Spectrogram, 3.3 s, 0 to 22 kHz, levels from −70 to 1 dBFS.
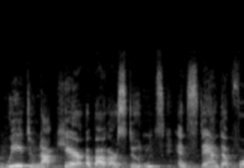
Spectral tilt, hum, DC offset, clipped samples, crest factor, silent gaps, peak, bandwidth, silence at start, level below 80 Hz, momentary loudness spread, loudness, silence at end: -2.5 dB/octave; none; under 0.1%; under 0.1%; 16 dB; none; -4 dBFS; 15 kHz; 0 s; -52 dBFS; 10 LU; -20 LUFS; 0 s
